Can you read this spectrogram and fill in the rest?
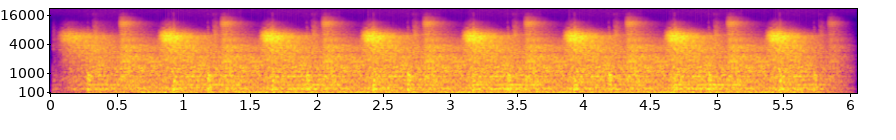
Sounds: water
mechanisms

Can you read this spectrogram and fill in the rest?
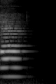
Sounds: music
wind instrument
musical instrument

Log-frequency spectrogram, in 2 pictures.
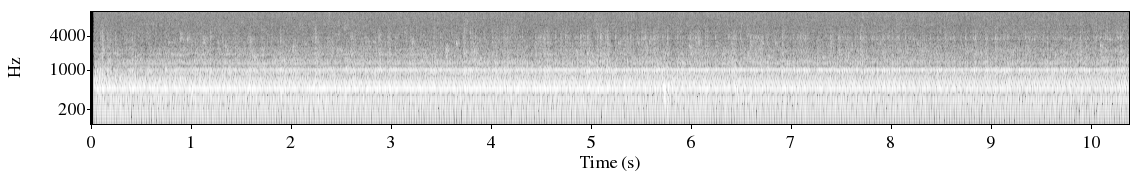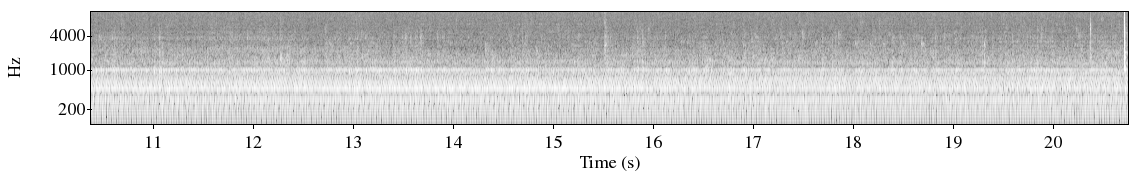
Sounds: engine

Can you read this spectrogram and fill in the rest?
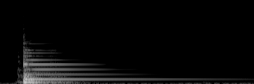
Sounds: musical instrument
bowed string instrument
music

